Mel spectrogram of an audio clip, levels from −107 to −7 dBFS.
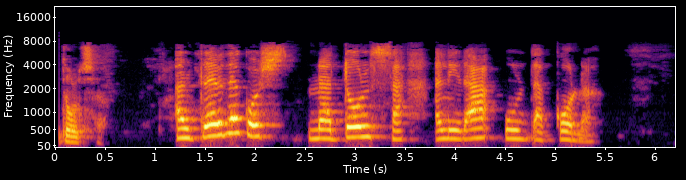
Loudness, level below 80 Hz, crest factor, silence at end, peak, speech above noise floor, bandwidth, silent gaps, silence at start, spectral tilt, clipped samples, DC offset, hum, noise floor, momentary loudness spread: -16 LUFS; -68 dBFS; 16 dB; 0.8 s; -2 dBFS; 47 dB; 7.6 kHz; none; 0.05 s; -3.5 dB/octave; under 0.1%; under 0.1%; none; -63 dBFS; 16 LU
